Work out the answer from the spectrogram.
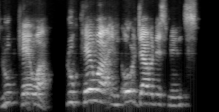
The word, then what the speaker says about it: Lukewa: Even then, for over 200 years, people misread or mispronounced the word Lukewa as Lekiu. It's not Lekiu, it's Lukewa.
